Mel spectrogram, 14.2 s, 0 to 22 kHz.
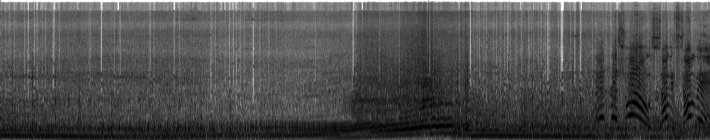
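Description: A Suzuki Bandit 1200 motorcycle exhaust idles loudly up close, then revs up in a rising sweep, falls back to a steady idle and gives a few quick blips near the end, with people talking over it.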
